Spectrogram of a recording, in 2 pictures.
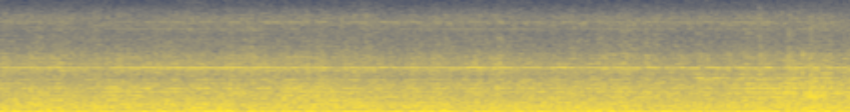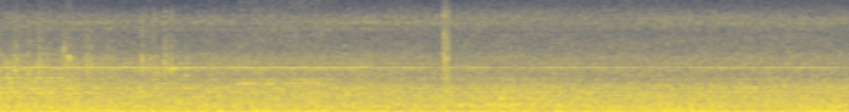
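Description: A train running on the railway tracks: a steady noise with a thin, steady high tone above it.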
